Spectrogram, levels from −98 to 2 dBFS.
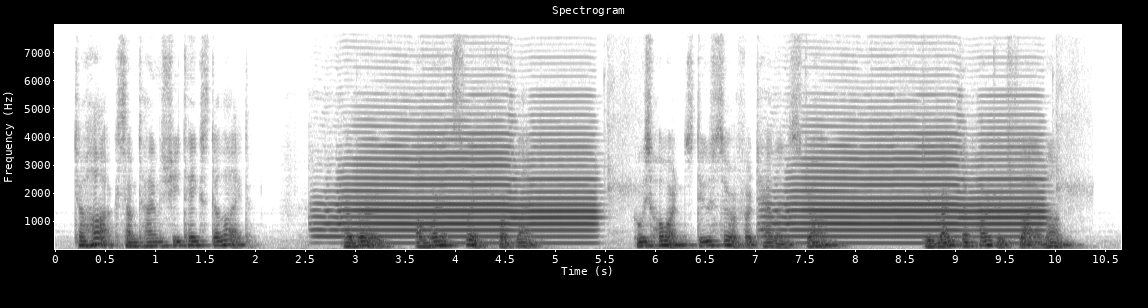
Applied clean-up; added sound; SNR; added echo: none; Wind instrument, woodwind instrument; 1 dB; reverberation time 0.4 s.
